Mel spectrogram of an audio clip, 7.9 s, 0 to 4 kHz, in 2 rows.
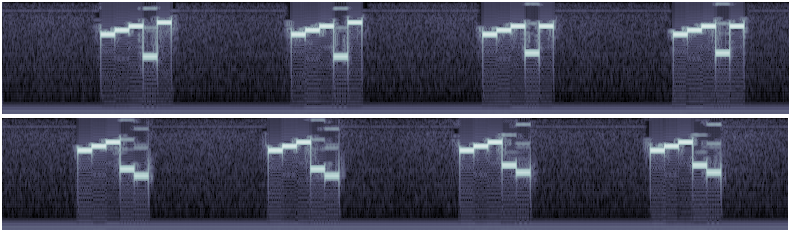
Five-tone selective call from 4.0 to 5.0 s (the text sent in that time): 89031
